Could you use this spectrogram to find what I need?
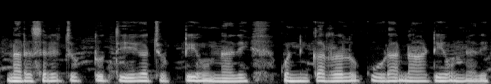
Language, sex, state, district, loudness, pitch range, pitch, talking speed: Telugu, male, Telangana, Mahabubabad, -16 LUFS, 155-165 Hz, 160 Hz, 120 wpm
